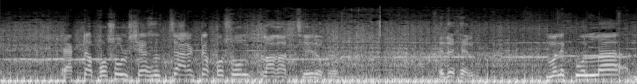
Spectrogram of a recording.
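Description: A small engine running steadily with a low rumble, while people talk over it.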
